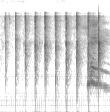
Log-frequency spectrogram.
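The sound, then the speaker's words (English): An audience claps in steady unison, about eleven sharp, evenly spaced claps, before a voice breaks in with a loud cheer that slides downward in pitch. “I felt like my clap wasn't hurt, so I...”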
